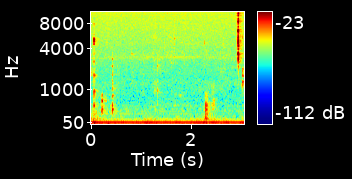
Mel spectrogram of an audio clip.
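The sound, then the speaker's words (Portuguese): Someone takes a small sip of bad beer, with faint wet lip smacks and a few soft clicks and a swallow over a low, steady hum. No one speaks. “Eu tô tão animado que eu vou até dar um golinho na cerveja ruim.”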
